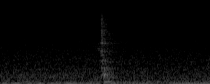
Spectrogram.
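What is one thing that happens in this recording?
A lighter clicks once.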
